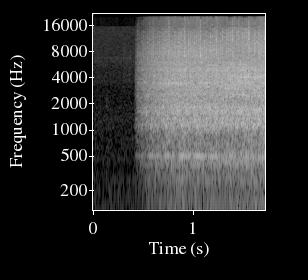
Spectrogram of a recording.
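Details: Ford F-350 7.3 Powerstroke diesel after replacing the leaking 22-year-old fuel bowl drain valve: it starts and settles into a steady, even diesel clatter with no stumble and no new leaks; a normal idle.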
